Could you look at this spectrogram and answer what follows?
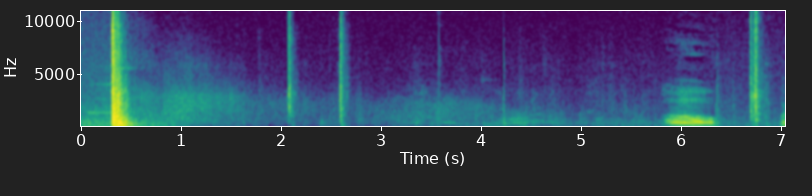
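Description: A single sharp rifle shot from a K-31 Swiss rifle fired with iron sights at long range, a loud crack at the start, then a couple of faint distant impact-like pops, with brief talk near the end.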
